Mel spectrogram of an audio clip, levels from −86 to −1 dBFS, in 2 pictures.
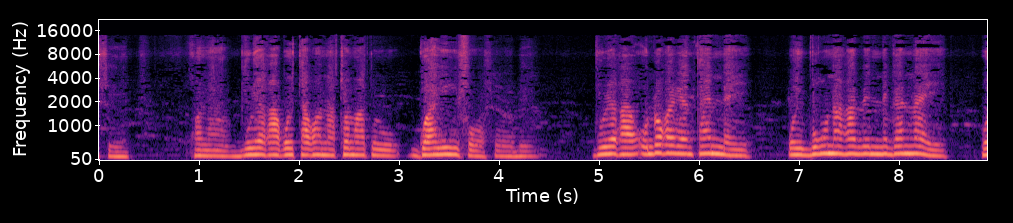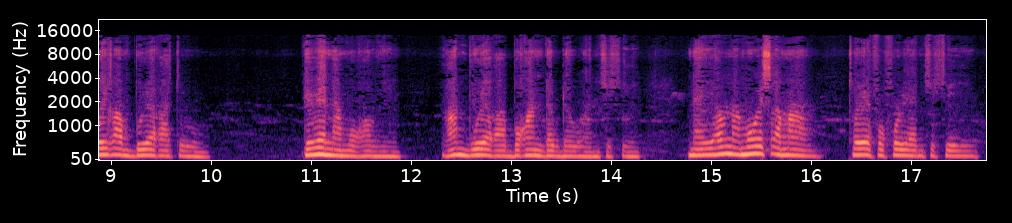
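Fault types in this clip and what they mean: Generation loss: the speech is swirly, smeared and hollow throughout, with blurred attacks and nothing above 14.1 kHz. That is more damage than one encode explains, likely from around seven re-encodes resembling 64 kbit/s AAC-LC, each requantising on a shifted frame grid.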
